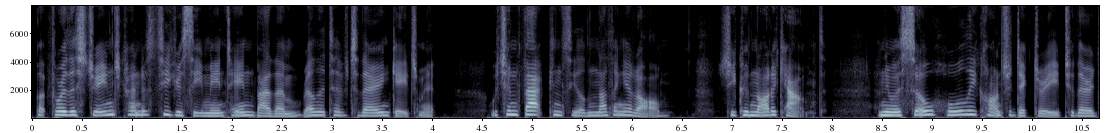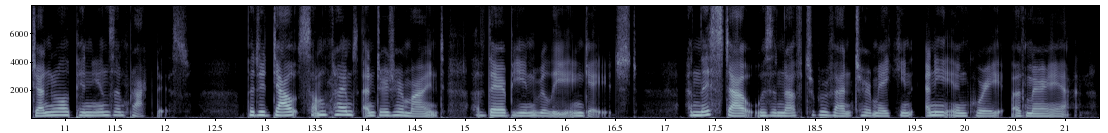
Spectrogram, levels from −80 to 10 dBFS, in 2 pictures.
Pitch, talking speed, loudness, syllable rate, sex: 215 Hz, 175 wpm, -22 LUFS, 5.8 syllables/s, female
